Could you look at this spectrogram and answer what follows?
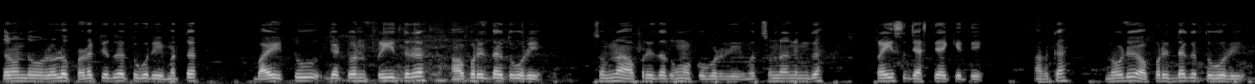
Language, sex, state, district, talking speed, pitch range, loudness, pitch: Kannada, male, Karnataka, Dharwad, 160 wpm, 130-155 Hz, -25 LUFS, 145 Hz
